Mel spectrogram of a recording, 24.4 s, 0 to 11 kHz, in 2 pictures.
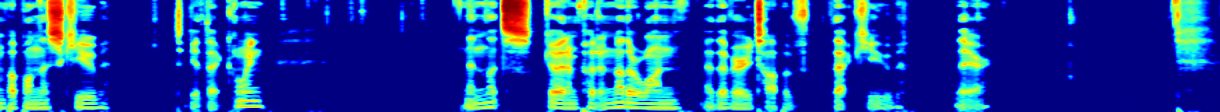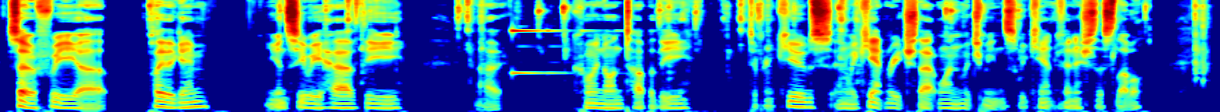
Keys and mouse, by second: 1.5 click, 2.4 click, 3.5 right click, 4.2-5.2 drag, 5.6 click, 6.7-9.7 drag, 13.7 p, 15.0 s, 15.4 a, 15.7 space, 16.8-22.2 typing, 24.2 Escape.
